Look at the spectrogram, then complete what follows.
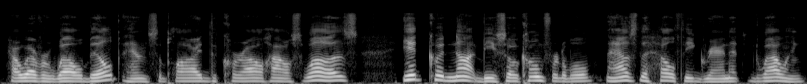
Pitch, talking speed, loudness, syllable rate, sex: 155 Hz, 150 wpm, -18 LUFS, 4.5 syllables/s, male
